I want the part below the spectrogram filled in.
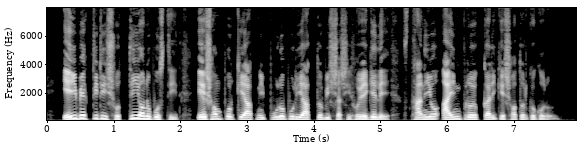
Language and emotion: Bengali, neutral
